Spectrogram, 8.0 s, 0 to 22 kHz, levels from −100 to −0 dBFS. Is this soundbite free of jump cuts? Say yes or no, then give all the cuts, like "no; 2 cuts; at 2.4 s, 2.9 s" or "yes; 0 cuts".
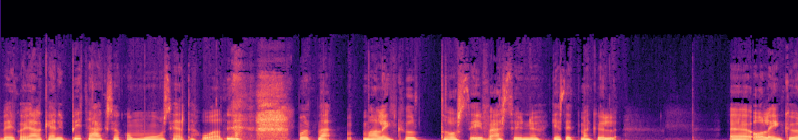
no; 1 cut; at 2.2 s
